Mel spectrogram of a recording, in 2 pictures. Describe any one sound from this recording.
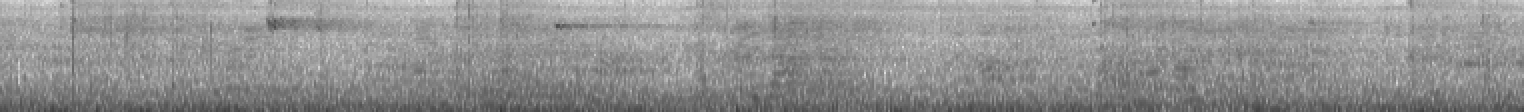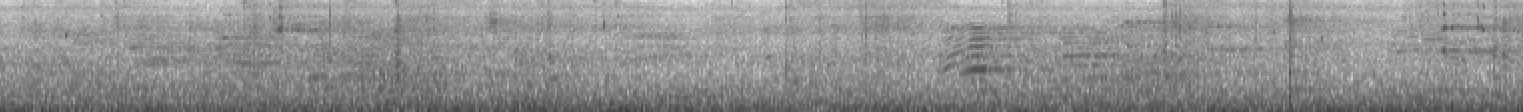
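Players call out and chatter, echoing in a large hall.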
